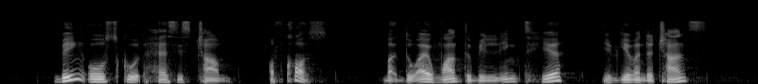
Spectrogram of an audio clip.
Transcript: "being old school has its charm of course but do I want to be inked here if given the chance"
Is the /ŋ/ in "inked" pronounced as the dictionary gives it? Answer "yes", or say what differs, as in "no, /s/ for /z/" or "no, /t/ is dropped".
yes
